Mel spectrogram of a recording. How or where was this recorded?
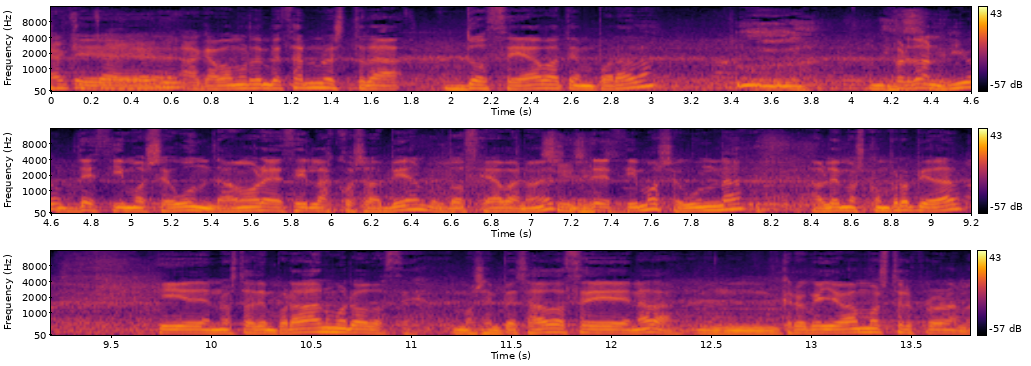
busy venue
